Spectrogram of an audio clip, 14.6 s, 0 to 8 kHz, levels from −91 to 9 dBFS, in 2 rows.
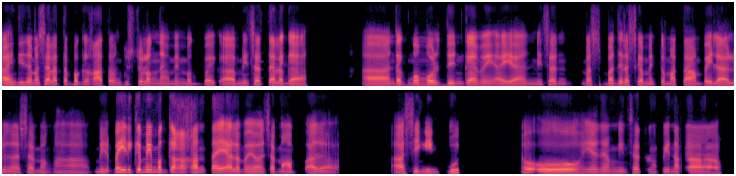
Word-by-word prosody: ah, 165 Hz, -, +5 dB
hindi 190 Hz, +2 st, -5 dB
naman 210 Hz, 0 st, 0 dB
sa 220 Hz, -, +4 dB
lahat 200 Hz, +1 st, -2 dB
ng 200 Hz, -, -10 dB
pagkakataon 165 Hz, +3 st, -2 dB
gusto 145 Hz, +2 st, -8 dB
lang 145 Hz, 0 st, 0 dB
namin 140 Hz, +4 st, -5 dB
mag-bike. 120 Hz, -2 st, -6 dB
Ah, 125 Hz, 0 st, +2 dB
minsan 165 Hz, +5 st, -2 dB
talaga, 145 Hz, -8 st, +2 dB, 0.6 s
ah, 140 Hz, -1 st, +2 dB
nagma-mall 190 Hz, +3 st, +1 dB
din 160 Hz, -1 st, -1 dB
kami, 170 Hz, -6 st, +4 dB
ayan. 145 Hz, -4 st, +2 dB
Minsan 145 Hz, +2 st, -4 dB, 0.2 s
mas 150 Hz, 0 st, -4 dB
madalas 145 Hz, 0 st, -1 dB
kaming 145 Hz, -2 st, -3 dB
tumatambay 135 Hz, 0 st, -1 dB
lalo 125 Hz, -1 st, +2 dB
na 145 Hz, -, -3 dB
sa 125 Hz, -, -4 dB
mga 115 Hz, 0 st, -10 dB
mi 165 Hz, -, -3 dB
mahilig 220 Hz, +2 st, +6 dB
kaming 235 Hz, -1 st, +6 dB
magkakakanta. 205 Hz, -1 st, +3 dB
eh. -, -, +8 dB
Alam 165 Hz, 0 st, +3 dB
mo -, -, 0 dB
yun 135 Hz, +1 st, 0 dB
sa 155 Hz, -, -3 dB
mga 145 Hz, 0 st, -2 dB
ano, 130 Hz, -2 st, -1 dB, 0.7 s
ah, 140 Hz, -, +3 dB
singing 160 Hz, -1 st, -1 dB
booth. 150 Hz, +1 st, -2 dB, 0.6 s
Oo, 160 Hz, -2 st, +4 dB
'yan 170 Hz, +1 st, -1 dB
ang 170 Hz, 0 st, -6 dB
minsan 170 Hz, 0 st, -5 dB
ang 160 Hz, 0 st, -14 dB
pinaka 140 Hz, -4 st, -1 dB
155 Hz, 195 wpm, -24 LUFS, 135-175 Hz, 0.7 s, eh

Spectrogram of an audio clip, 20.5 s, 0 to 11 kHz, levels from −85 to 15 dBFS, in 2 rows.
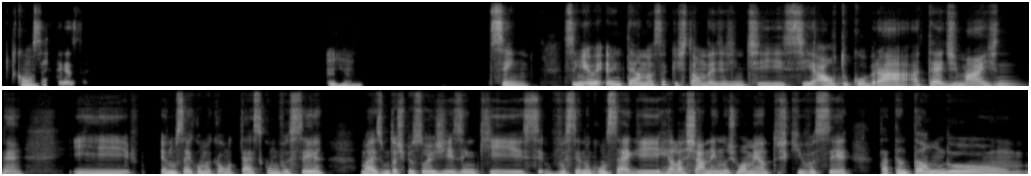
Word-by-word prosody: Com 195 Hz, 0 st, +1 dB
certeza. 190 Hz, -3 st, -7 dB, 2.4 s
Uhum. 190 Hz, -2 st, -3 dB, 1.3 s
Sim. 170 Hz, -5 st, +1 dB, 0.3 s
Sim. 220 Hz, 0 st, +2 dB
Eu 240 Hz, -, +6 dB
eu 275 Hz, -, +3 dB
entendo 245 Hz, -5 st, +2 dB
essa 205 Hz, -1 st, -3 dB
questão 190 Hz, -2 st, -3 dB
da 185 Hz, -, 0 dB
de 185 Hz, -, -3 dB
a -, -, -2 dB
gente 185 Hz, -1 st, -2 dB
se 195 Hz, +2 st, -1 dB
autocobrar 180 Hz, -3 st, +4 dB
até 200 Hz, +2 st, +2 dB
demais, 180 Hz, -2 st, +2 dB
né. 185 Hz, -1 st, -4 dB, 0.5 s
E 185 Hz, -2 st, -2 dB, 0.3 s
eu 195 Hz, -, 0 dB
não 215 Hz, -, +4 dB
sei 215 Hz, 0 st, +1 dB
como 210 Hz, -1 st, 0 dB
é -, -, -3 dB
que 195 Hz, -, -7 dB
acontece 190 Hz, -2 st, -2 dB
com 195 Hz, -1 st, -1 dB
você, 210 Hz, +5 st, +1 dB, 0.4 s
mas 185 Hz, -1 st, +2 dB
muitas 265 Hz, +6 st, 0 dB
pessoas 215 Hz, -5 st, +1 dB
dizem 200 Hz, +1 st, -1 dB
que 195 Hz, -1 st, -3 dB
se 200 Hz, +3 st, -5 dB
você 200 Hz, +3 st, -3 dB
não 220 Hz, 0 st, +2 dB
consegue 210 Hz, -2 st, +1 dB
relaxar 205 Hz, 0 st, +2 dB
nem 220 Hz, +1 st, 0 dB
nos 250 Hz, 0 st, -2 dB
momentos 210 Hz, -4 st, -1 dB
que 225 Hz, -, -6 dB
você 205 Hz, -1 st, -2 dB, 0.3 s
tá 210 Hz, -, -2 dB
tentando, 210 Hz, -4 st, +2 dB
200 Hz, 135 wpm, -23 LUFS, 185-215 Hz, 2.4 s, Eu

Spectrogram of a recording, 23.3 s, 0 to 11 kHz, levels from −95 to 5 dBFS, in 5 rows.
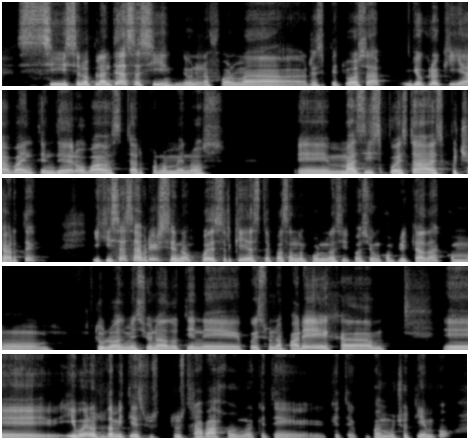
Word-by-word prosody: Si 160 Hz, -1 st, +1 dB
se 155 Hz, +1 st, 0 dB
lo 155 Hz, -3 st, +4 dB
planteas 175 Hz, +7 st, +5 dB
así, 150 Hz, -2 st, +1 dB
de 125 Hz, -1 st, -7 dB
una 135 Hz, +2 st, -2 dB
forma 140 Hz, -5 st, 0 dB
respetuosa, 140 Hz, +7 st, -1 dB, 0.2 s
yo 155 Hz, +2 st, 0 dB
creo 185 Hz, +2 st, +3 dB
que 175 Hz, -2 st, -6 dB
ella 165 Hz, -1 st, +5 dB
va 155 Hz, 0 st, +4 dB
a -, -, +5 dB
entender, 145 Hz, -1 st, 0 dB
o 150 Hz, -, 0 dB
va 135 Hz, +1 st, +4 dB
a -, -, +1 dB
estar 135 Hz, -1 st, -4 dB
por 135 Hz, -2 st, -7 dB
lo 125 Hz, -, -1 dB
menos, 130 Hz, +1 st, -2 dB, 0.7 s
eh, 125 Hz, -2 st, 0 dB
más 135 Hz, +4 st, +3 dB
dispuesta 145 Hz, +2 st, +3 dB
a -, -, +5 dB
escucharte 135 Hz, -, -1 dB, 0.5 s
y 145 Hz, -, -3 dB
quizás 165 Hz, +10 st, 0 dB
abrirse, 215 Hz, -3 st, +3 dB
¿no? 165 Hz, +5 st, -1 dB
Puede 180 Hz, -1 st, +3 dB
ser 170 Hz, +1 st, -8 dB
que 170 Hz, -, 0 dB
ella 165 Hz, -1 st, +3 dB
esté 155 Hz, 0 st, -3 dB
pasando 145 Hz, -2 st, -2 dB
por 140 Hz, -1 st, -2 dB
una 135 Hz, 0 st, 0 dB
situación 130 Hz, -1 st, -5 dB
complicada, 130 Hz, +6 st, -2 dB
como 115 Hz, -1 st, -4 dB, 0.4 s
tú 135 Hz, -, +2 dB
lo 135 Hz, 0 st, +4 dB
has 130 Hz, -, +3 dB
mencionado. 130 Hz, +3 st, 0 dB
Tiene 125 Hz, -4 st, -1 dB
pues 145 Hz, 0 st, -3 dB
una 130 Hz, -2 st, -1 dB
pareja, 150 Hz, -2 st, +2 dB, 0.7 s
eh, 120 Hz, 0 st, +1 dB
y 155 Hz, -, 0 dB
bueno, 170 Hz, +3 st, +5 dB
tú 130 Hz, -, -8 dB
también 135 Hz, 0 st, +2 dB
tienes 145 Hz, -3 st, +1 dB
tus 140 Hz, -1 st, -14 dB
tus 135 Hz, -4 st, -5 dB
trabajos, 130 Hz, +2 st, 0 dB
no 140 Hz, +3 st, -4 dB
que 120 Hz, -, -12 dB
te 115 Hz, -1 st, -8 dB
que -, -, -12 dB
te -, -, -12 dB
ocupan 135 Hz, -3 st, -5 dB
mucho 130 Hz, +1 st, -5 dB
tiempo, 135 Hz, -, -5 dB
140 Hz, 175 wpm, -23 LUFS, 125-155 Hz, 0.7 s, planteas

